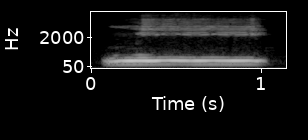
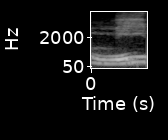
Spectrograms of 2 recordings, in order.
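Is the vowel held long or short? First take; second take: long; short. First: The vowel is stretched to two beats. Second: The vowel is cut short to one beat. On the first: The speaker calls it right. "दो हरकत तक खींच देना है" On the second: The speaker calls it wrong. "इसको मी नहीं कहना, यानी एक हरकत देंगे तो गलत है"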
